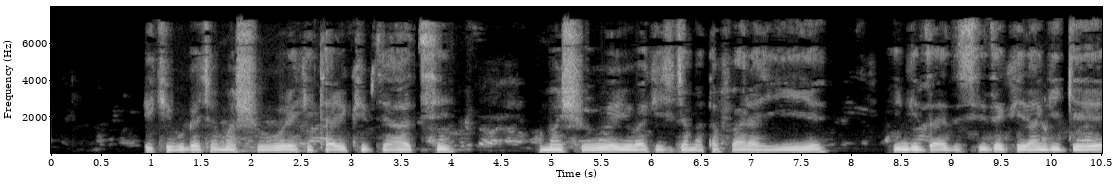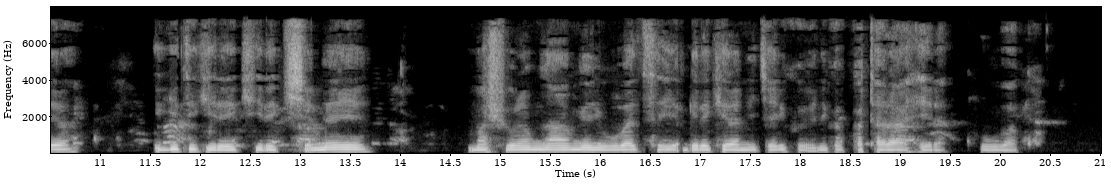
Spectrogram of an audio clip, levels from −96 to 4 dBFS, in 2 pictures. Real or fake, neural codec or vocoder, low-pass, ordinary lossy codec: real; none; 7.2 kHz; AAC, 32 kbps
